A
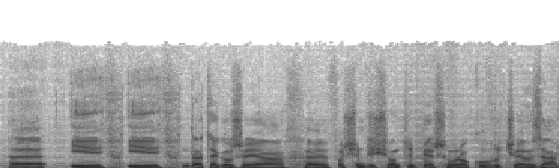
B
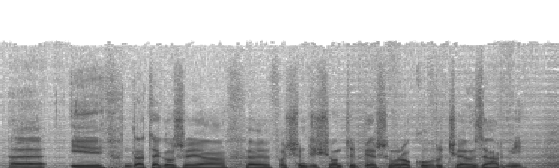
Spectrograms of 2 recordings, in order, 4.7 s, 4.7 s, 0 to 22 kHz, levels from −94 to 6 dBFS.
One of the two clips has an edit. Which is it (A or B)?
A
